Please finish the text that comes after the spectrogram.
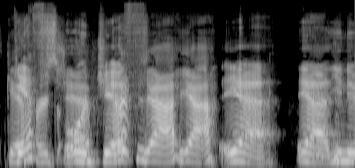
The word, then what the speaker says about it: GIFs: sound, so it would be GIFs, not GIFs. And whoever's saying GIFs is wrong, because that stands for graphic, and it's graphic like a G sound for sense. graphic. So there's no reason to pronounce it. Like, I know sometimes G's can have a J sound, but not in that case.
